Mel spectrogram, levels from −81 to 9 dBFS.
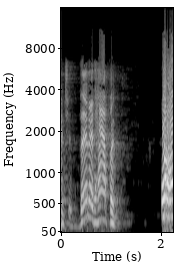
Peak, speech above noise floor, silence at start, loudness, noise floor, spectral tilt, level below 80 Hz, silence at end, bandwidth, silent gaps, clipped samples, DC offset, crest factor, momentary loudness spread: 0 dBFS; 51 dB; 0 s; -12 LUFS; -66 dBFS; -3 dB/octave; -48 dBFS; 0 s; 13.5 kHz; none; 0.8%; under 0.1%; 12 dB; 12 LU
